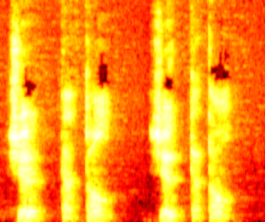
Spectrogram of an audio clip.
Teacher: the first A is just a normal A, no? But then we have the EN giving us that on sound.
